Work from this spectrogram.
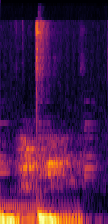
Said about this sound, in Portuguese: vou deixar os cachorrinhos de fundo aí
